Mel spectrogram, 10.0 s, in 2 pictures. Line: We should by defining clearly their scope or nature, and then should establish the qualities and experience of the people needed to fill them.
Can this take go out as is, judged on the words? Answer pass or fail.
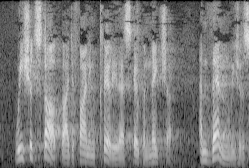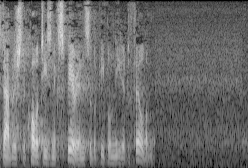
fail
